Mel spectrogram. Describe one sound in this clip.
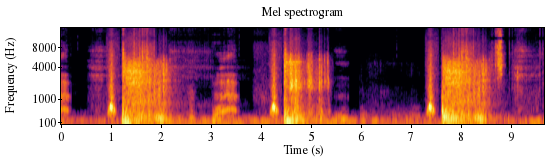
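A sword whooshes through the air in quick swings.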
